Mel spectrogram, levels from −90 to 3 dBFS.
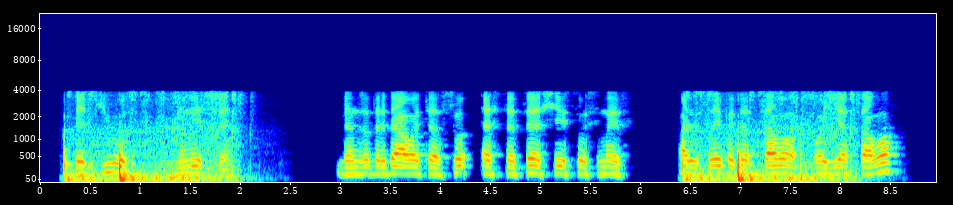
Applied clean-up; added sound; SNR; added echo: none; Writing; 0 dB; none.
